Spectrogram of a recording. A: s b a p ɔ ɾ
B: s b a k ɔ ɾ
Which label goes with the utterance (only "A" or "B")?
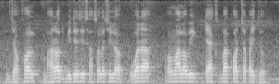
B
